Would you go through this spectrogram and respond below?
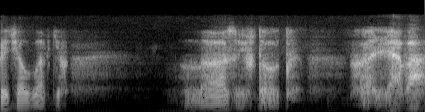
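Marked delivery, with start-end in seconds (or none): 2.3-5.3 angry, cross, hissed voice. An Old Believer, apparently at his daughter: hissing. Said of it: "шипел старовер".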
